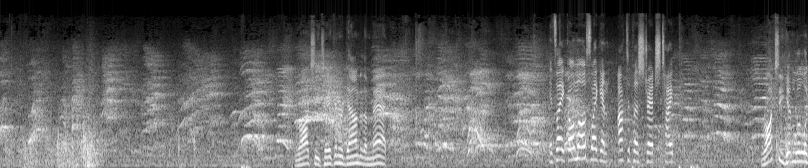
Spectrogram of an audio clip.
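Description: A crowd of men and women shout and cheer.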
